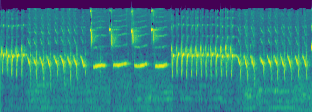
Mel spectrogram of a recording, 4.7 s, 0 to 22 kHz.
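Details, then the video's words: Canary in training song after the moulting period, delivering rapid rolling trills of repeated notes, broken by a few slower drawn-out whistled notes before the fast trills resume, about 200 notes a minute. "Canary Trying To Unlock His Full Singing Potential Part 2 - Canary Singing Video"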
